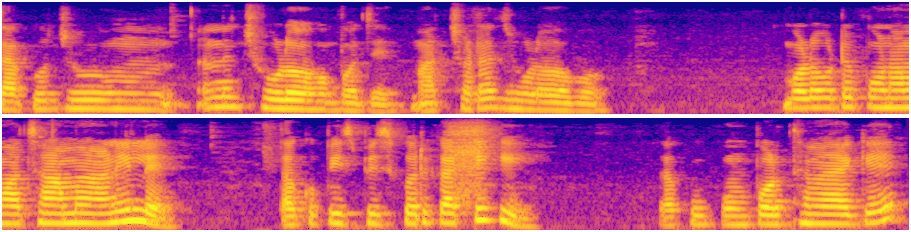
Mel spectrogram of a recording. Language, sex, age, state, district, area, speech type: Odia, female, 60+, Odisha, Balasore, rural, spontaneous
